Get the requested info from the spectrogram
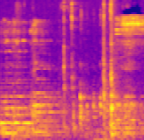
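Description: Electronic jingle from a Merkur El Torero slot machine, signalling that scatter symbols have landed and ten free games are awarded. Steady tones for about half a second, then sparser sound with a few sharp clicks.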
